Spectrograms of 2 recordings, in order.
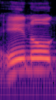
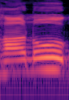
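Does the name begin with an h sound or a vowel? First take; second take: vowel; h sound. First: The name begins directly with a vowel. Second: The name begins with a breathy h sound. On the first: This is how we locally say it. "ஏனோக் அப்படின்னு சொல்லி நம்ம சொல்றோம்" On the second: This is how the original speakers say it. "ஹானோக் அப்படின்னு சொல்லுவாங்க"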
